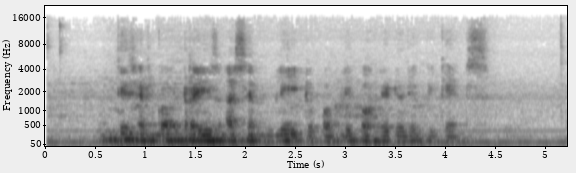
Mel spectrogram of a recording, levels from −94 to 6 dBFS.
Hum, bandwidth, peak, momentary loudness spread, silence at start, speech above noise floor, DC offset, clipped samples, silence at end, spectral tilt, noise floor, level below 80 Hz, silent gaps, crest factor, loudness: none; 15 kHz; -4 dBFS; 22 LU; 0.05 s; 21 dB; under 0.1%; under 0.1%; 0 s; -6 dB/octave; -41 dBFS; -42 dBFS; none; 18 dB; -22 LUFS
